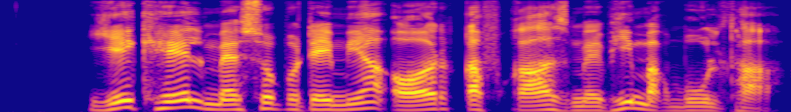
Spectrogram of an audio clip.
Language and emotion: Urdu, neutral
